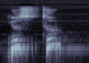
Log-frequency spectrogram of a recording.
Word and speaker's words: used to: Used to influencia na pronúncia do use, então tem used to, I used to ride a motorcycle to work.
